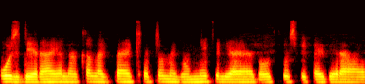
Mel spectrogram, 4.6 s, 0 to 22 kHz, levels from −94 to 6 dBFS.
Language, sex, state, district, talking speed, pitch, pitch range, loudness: Hindi, male, Bihar, Gopalganj, 275 wpm, 125 Hz, 120-130 Hz, -21 LUFS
